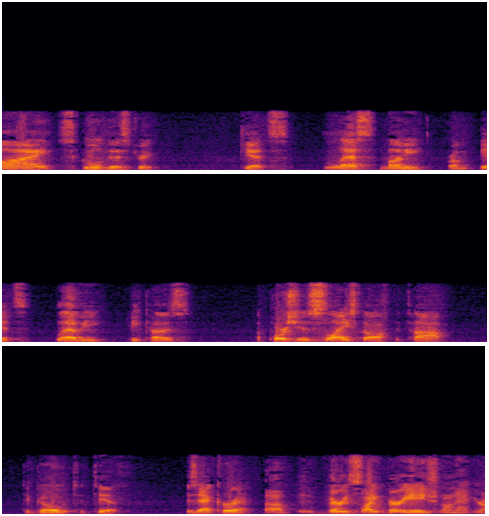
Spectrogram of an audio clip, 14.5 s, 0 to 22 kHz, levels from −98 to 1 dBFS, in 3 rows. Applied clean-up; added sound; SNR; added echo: none; none; none; none.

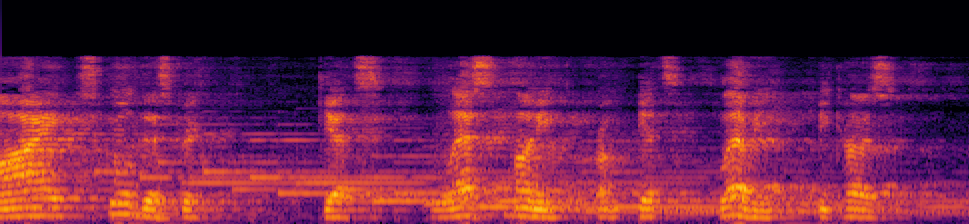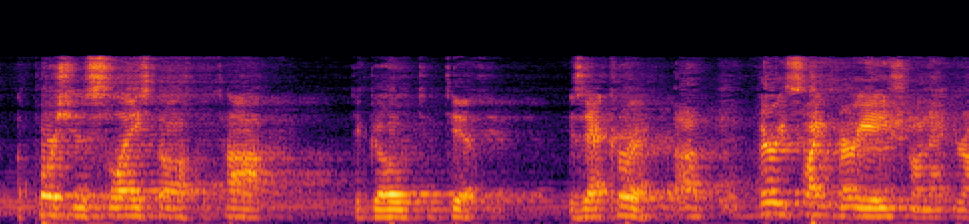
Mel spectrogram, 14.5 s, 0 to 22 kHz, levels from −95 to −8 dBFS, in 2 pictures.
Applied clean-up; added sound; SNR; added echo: none; Piano; 16 dB; reverberation time 2.3 s.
